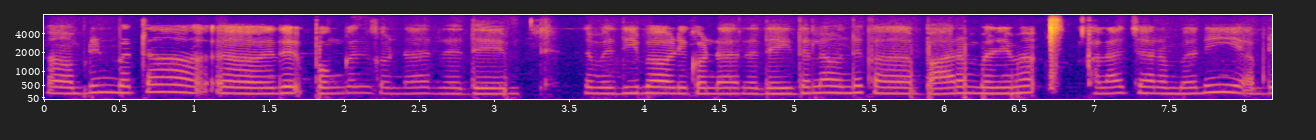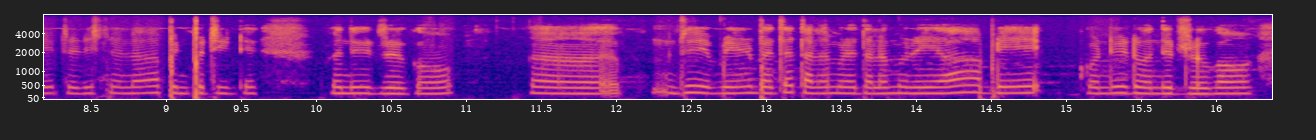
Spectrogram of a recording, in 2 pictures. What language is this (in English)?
Tamil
